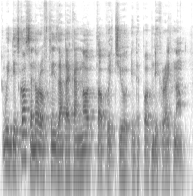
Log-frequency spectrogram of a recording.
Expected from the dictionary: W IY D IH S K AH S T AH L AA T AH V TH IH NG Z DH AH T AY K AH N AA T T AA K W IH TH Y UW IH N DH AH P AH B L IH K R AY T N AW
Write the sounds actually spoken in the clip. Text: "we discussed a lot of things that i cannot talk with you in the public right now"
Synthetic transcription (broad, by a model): W IY D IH S K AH S AH L AA T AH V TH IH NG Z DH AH T AY K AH N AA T T AA K W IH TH Y UW IH N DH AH P AH B L IH K R AY T N AW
